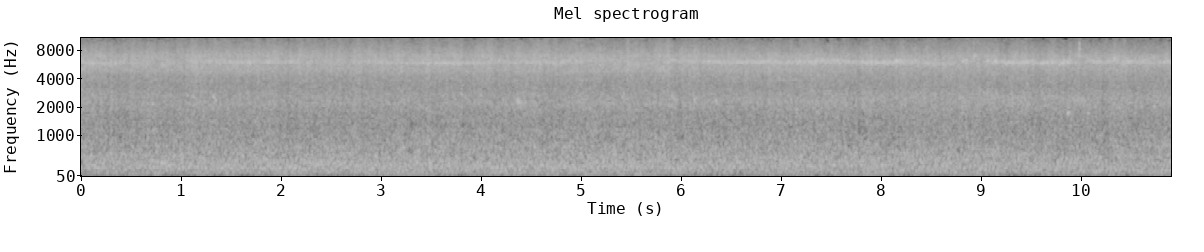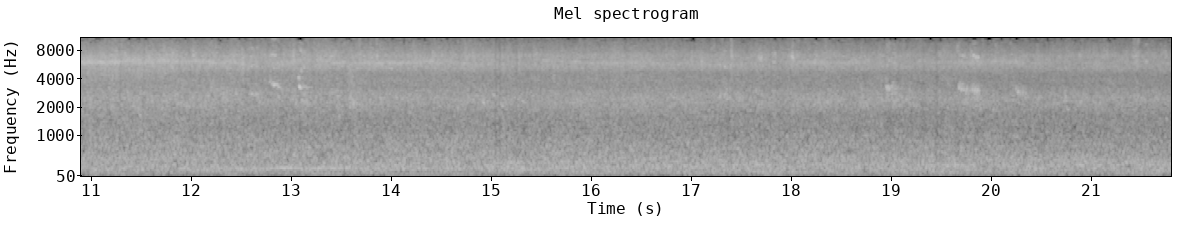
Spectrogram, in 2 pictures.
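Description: Many chickens cluck and chirp steadily in a large hall.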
